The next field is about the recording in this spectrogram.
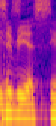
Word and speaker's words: Sirius: I don't know how to pronounce it. – Sirius. S-I-R-I-U-S.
